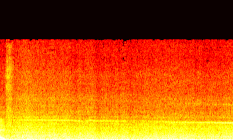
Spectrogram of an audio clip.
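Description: Motorcycle engine running at a steady cruise, with wind and road noise, heard from the rider's seat: an even, low hum.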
